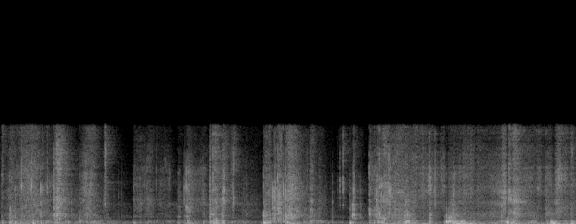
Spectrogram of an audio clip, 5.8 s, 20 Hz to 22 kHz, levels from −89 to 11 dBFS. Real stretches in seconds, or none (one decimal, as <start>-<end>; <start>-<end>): 0.0-4.2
